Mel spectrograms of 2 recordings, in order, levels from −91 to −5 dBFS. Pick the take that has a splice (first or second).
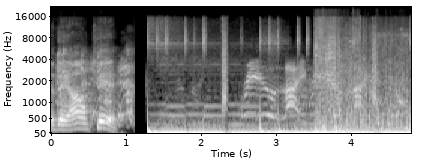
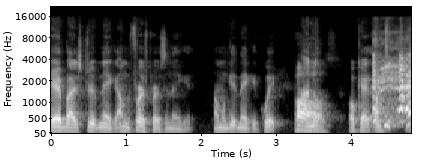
first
